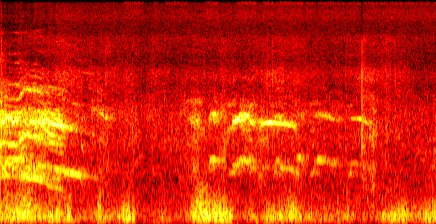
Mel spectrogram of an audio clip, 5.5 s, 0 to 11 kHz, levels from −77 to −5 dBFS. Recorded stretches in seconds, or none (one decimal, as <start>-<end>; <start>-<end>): 0.0-3.6; 4.1-5.5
